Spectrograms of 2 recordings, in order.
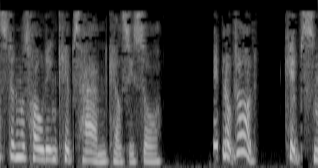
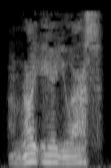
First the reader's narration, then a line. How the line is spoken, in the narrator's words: Elston muttered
